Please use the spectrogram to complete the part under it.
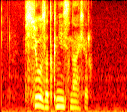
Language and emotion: Russian, angry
